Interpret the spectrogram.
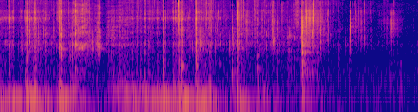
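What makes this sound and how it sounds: A solid oval yellow bar of soap held in the hand is shaved and scraped with a metal utility blade, its curls falling into a pile. Dry, crackly scraping strokes with a low rumble run through the first half, then a sharp crisp snap. The sound thins to fainter, sparser scrapes as it fades.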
